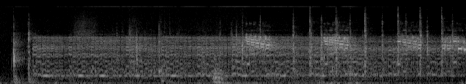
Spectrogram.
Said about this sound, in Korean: 옛날 컴퓨터 소리가 울려 퍼지는 이곳은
